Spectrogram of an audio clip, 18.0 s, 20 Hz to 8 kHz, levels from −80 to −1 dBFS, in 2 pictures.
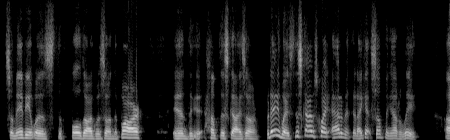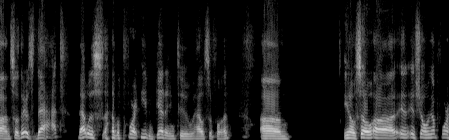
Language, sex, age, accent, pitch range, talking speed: English, male, 50-69, American, 140-175 Hz, 175 wpm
